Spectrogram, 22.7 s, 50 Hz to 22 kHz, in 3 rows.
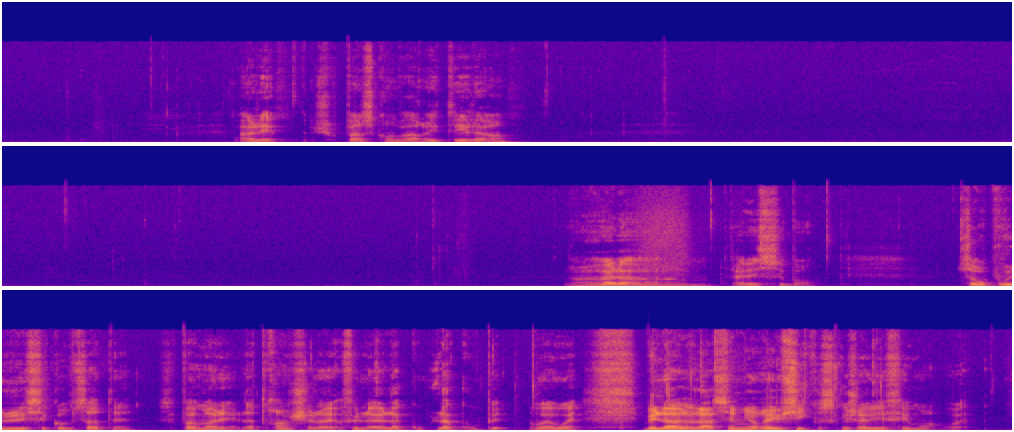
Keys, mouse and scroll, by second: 0.6-3.6 right drag, 8.6-10.8 drag, 10.8-13.3 right drag, 13.3-18.6 middle drag, 18.6-19.1 scroll down 2, 19.1-21.8 middle drag, 21.8-22.7 scroll down 4.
